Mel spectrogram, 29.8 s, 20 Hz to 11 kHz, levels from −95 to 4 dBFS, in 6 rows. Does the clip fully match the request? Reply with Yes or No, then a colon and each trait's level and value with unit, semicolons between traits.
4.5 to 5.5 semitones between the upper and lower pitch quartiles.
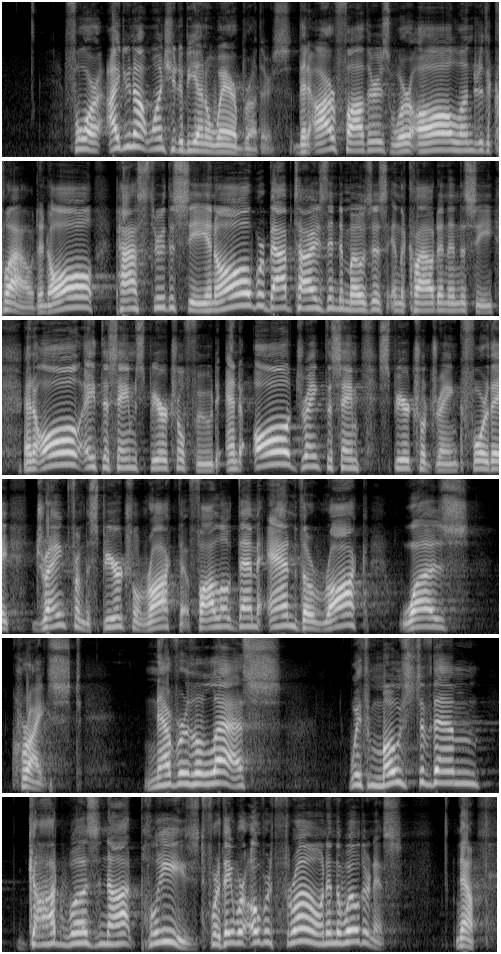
Yes: average, 4.8 semitones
